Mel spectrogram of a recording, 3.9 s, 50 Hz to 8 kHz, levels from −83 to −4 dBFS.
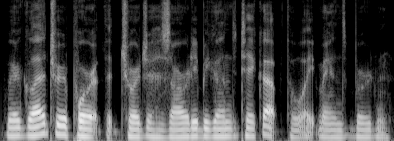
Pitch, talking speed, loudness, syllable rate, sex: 115 Hz, 260 wpm, -19 LUFS, 6.5 syllables/s, male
